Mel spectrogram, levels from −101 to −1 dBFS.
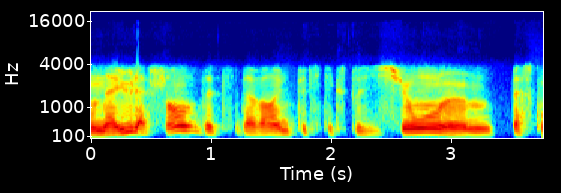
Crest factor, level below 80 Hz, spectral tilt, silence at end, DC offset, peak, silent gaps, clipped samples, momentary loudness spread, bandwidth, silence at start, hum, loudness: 12 dB; -80 dBFS; -9 dB/octave; 0 s; under 0.1%; -2 dBFS; none; under 0.1%; 16 LU; 4 kHz; 0 s; none; -13 LUFS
